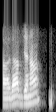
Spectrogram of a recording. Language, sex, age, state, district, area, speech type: Urdu, male, 18-30, Uttar Pradesh, Azamgarh, rural, conversation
